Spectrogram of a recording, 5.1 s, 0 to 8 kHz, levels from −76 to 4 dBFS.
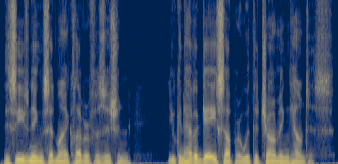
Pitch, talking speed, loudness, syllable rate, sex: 100 Hz, 190 wpm, -17 LUFS, 5.5 syllables/s, male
